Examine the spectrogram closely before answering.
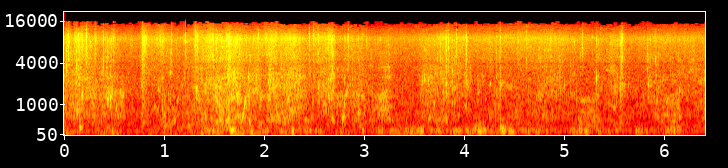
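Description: A hooked salmon thrashing in shallow river water at the bank, a run of irregular splashes as it is reached for by hand, with some wind on the microphone.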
